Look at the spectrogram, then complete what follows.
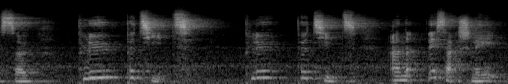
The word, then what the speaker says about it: petite: So the difference this makes is that when we get the E on the end, it makes us finish on the sound of the letter that comes before it. So plus petite.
